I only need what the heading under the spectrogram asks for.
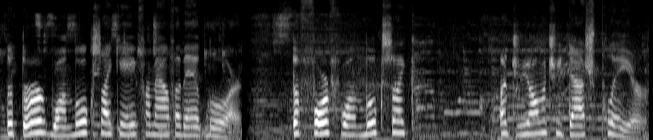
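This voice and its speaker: A woman's voice: on the high side, animated, slow, rough recording. A woman playing a grave president who reads emergency national alert updates in formal announcer phrasing. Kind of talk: scripted emergency alert narration. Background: loud music.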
